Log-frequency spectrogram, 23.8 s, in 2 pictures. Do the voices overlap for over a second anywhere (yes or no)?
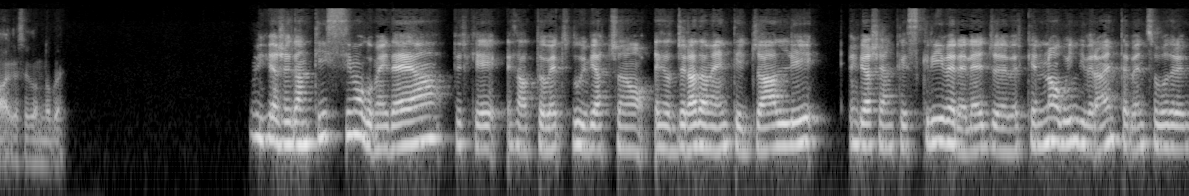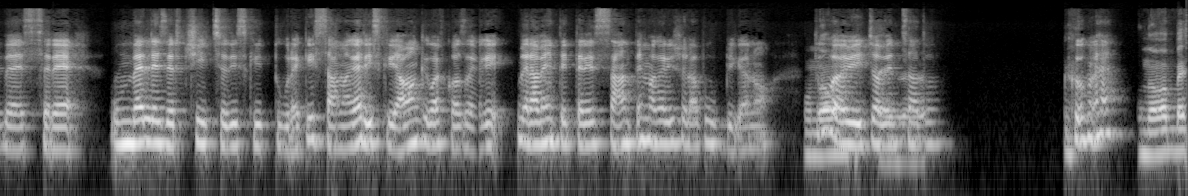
yes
